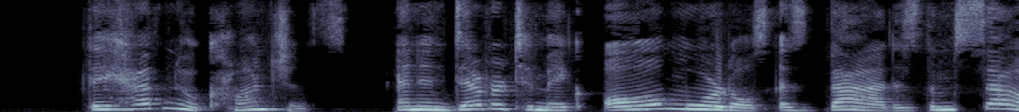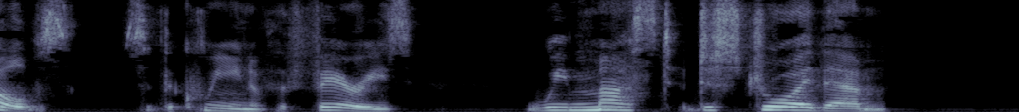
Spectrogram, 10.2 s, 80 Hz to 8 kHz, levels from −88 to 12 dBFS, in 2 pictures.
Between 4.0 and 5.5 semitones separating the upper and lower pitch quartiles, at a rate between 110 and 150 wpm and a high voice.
Yes: average, 4.9 semitones; average, 140 wpm; high, 230 Hz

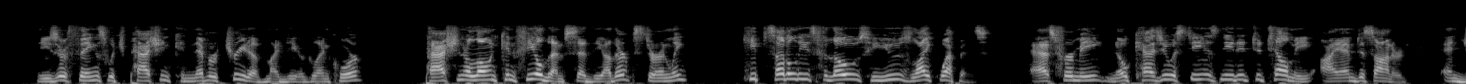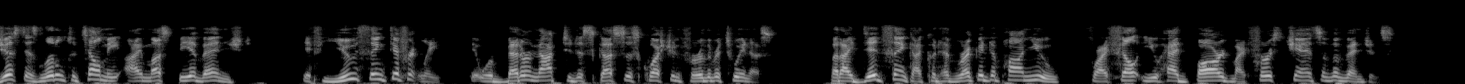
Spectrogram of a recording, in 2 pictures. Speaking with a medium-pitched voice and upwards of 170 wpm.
Yes: medium, 175 Hz; average, 185 wpm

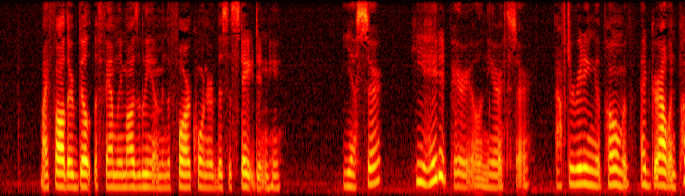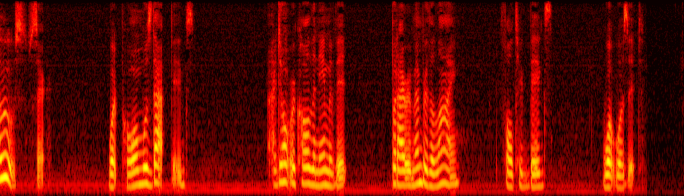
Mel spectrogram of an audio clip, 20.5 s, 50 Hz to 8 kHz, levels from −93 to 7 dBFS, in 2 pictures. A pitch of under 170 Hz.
No: high, 200 Hz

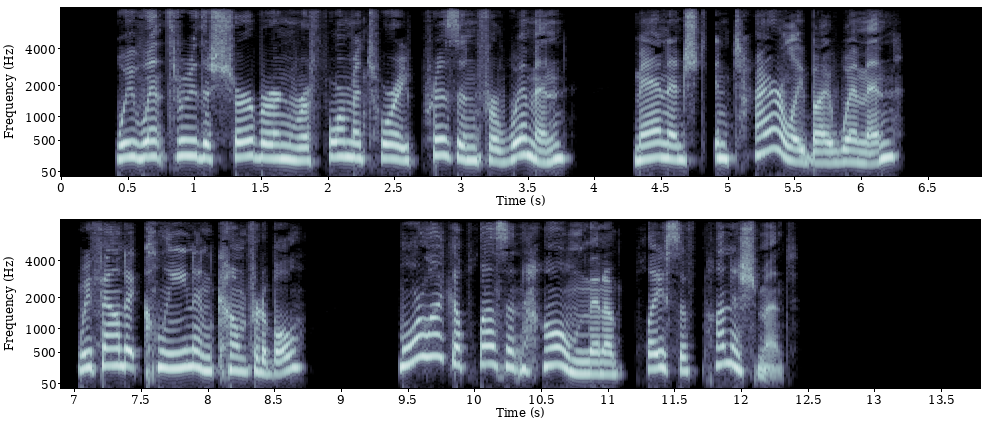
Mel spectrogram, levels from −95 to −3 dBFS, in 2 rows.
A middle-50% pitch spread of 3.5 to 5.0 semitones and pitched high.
Yes: average, 4.3 semitones; high, 225 Hz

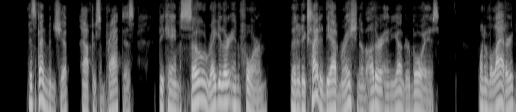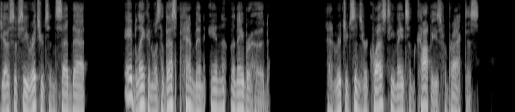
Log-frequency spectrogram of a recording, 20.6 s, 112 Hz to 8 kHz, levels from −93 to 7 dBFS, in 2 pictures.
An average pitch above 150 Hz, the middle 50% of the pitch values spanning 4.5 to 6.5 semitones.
No: low, 115 Hz; average, 4.9 semitones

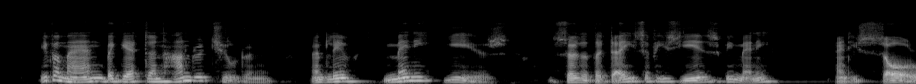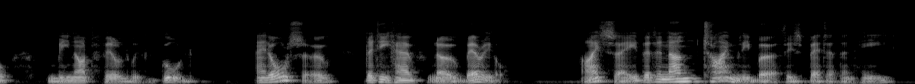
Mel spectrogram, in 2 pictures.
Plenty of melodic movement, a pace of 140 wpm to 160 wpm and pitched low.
Yes: wide, 6.7 semitones; average, 150 wpm; low, 115 Hz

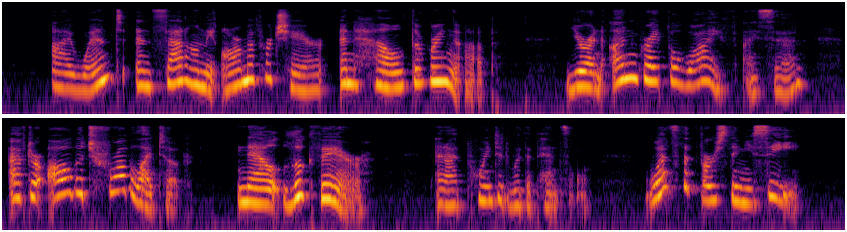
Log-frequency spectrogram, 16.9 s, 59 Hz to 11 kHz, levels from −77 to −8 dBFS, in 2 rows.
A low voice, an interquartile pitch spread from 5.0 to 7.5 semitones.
No: high, 235 Hz; average, 5.3 semitones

